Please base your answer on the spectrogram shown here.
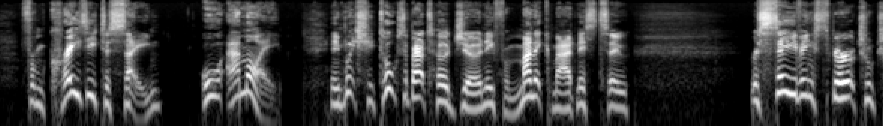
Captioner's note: sigh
